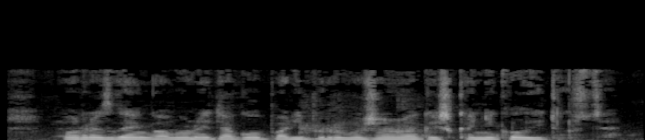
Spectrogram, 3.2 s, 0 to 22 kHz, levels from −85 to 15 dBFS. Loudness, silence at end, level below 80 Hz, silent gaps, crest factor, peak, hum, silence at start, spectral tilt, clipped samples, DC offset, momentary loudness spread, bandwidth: -21 LUFS; 0.15 s; -64 dBFS; none; 14 dB; -6 dBFS; none; 0.05 s; -4 dB/octave; under 0.1%; under 0.1%; 6 LU; 11.5 kHz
